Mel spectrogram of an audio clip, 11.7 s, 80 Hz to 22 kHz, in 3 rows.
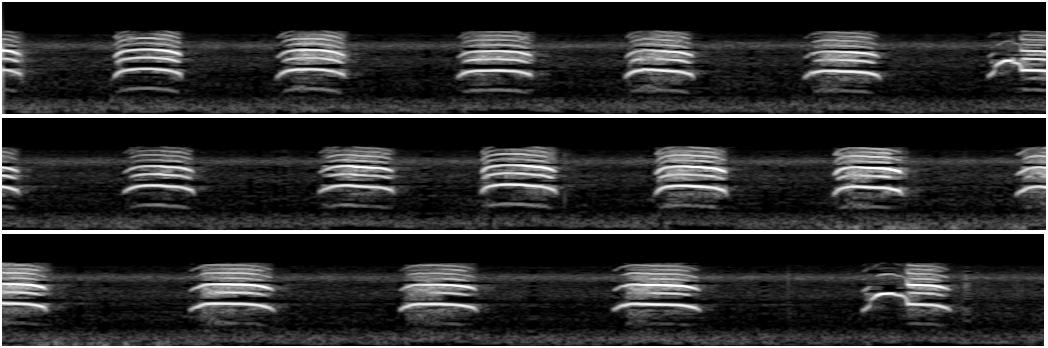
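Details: Short-toed snake eagle (Circaetus gallicus), a mother bringing a snake to the nest, Ports Natural Park, Catalonia, 18 July 2024: a clear, slightly nasal whistled note repeated about every two-thirds of a second, over a soft low rumble.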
